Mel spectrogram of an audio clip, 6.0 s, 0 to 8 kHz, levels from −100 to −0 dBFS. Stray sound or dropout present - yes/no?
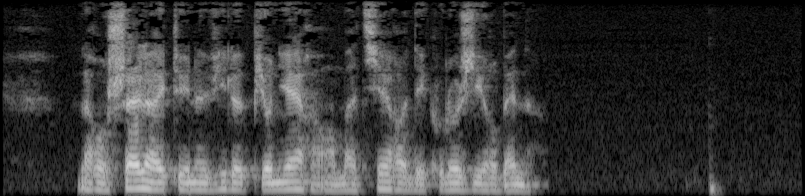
no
